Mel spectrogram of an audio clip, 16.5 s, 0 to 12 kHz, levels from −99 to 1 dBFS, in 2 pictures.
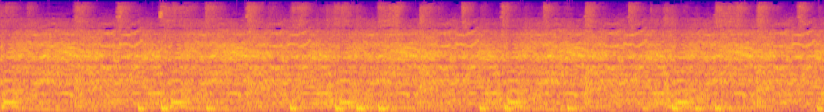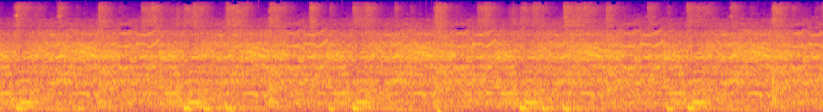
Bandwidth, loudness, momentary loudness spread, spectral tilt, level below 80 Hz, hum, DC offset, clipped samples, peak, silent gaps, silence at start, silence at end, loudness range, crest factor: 11.5 kHz; -8 LUFS; 2 LU; -4 dB/octave; -32 dBFS; none; under 0.1%; under 0.1%; 0 dBFS; none; 0 s; 0 s; 0 LU; 10 dB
